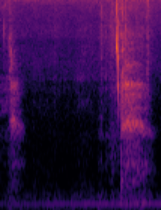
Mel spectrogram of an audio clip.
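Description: Soft rustling and light scraping of trading cards in plastic sleeves as they are set down on a pile and picked up, faint and brief, with a slightly longer rustle near the end.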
